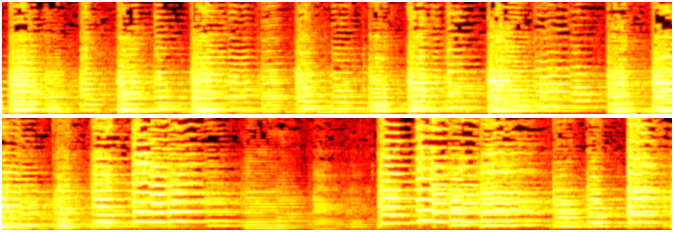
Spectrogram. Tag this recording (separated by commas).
Violin, Bowed string instrument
